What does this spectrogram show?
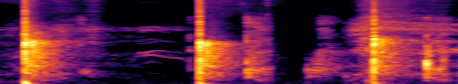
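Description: Applause for a champion heard as a few slow, sharp hand claps, about three loud smacks spaced roughly a second apart, with softer voices and murmurs filling the gaps between them.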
